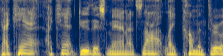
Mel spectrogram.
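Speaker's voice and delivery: usual speaking voice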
